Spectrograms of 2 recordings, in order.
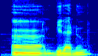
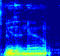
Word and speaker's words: Villeneuve: Villeneuve, yeah, I think it's pronounced like that.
